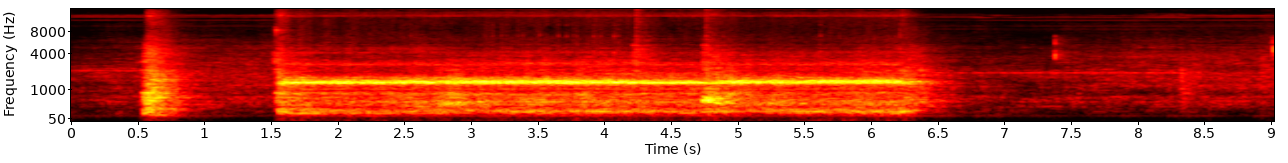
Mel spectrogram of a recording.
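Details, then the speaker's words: CNC router Y-axis, PureLogic PLCM-E1B controller, jogging before the fix: stepper whine near 1.5 kHz for about five seconds with pulsing, uneven quality; anti-backlash nut tension possibly letting the axis jerk non-linearly. "you may find that your anti-backlash nut different tensions are going to cause different variables"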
